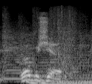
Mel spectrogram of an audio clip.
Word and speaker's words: Robichaux: Robichaux. Chad Robichaux.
